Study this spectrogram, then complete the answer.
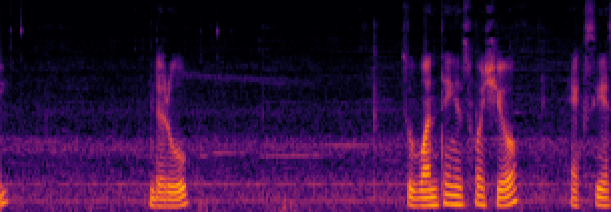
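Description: Thumbs click the buttons of a handheld game console.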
